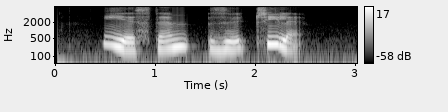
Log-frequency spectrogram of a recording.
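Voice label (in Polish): "jestem z chile", Polish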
